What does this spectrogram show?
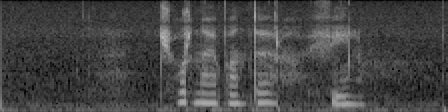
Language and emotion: Russian, sad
